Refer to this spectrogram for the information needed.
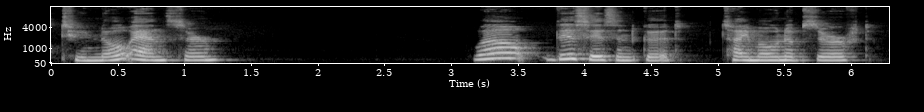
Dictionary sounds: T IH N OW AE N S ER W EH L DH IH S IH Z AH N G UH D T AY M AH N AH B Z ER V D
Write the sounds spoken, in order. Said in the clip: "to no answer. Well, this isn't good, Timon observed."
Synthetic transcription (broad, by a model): T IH N OW AE N S ER W EH L DH IH S IH Z AH N G UH D T AY M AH N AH B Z ER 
